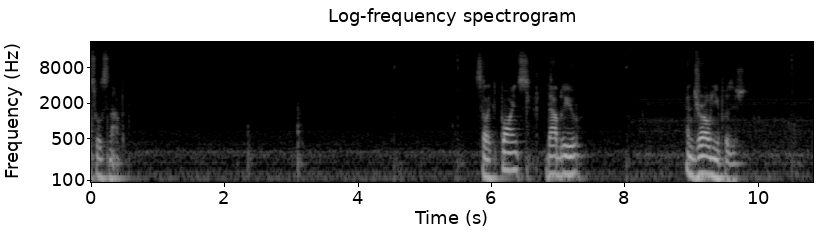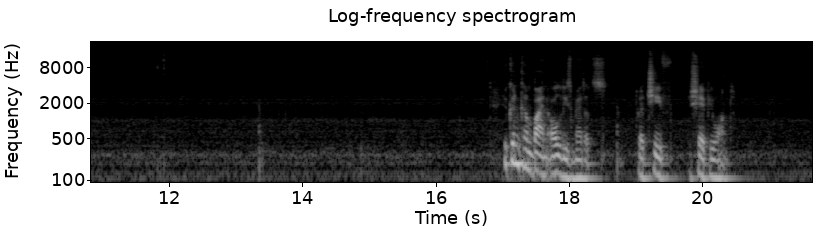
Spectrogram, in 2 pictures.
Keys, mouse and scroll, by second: 5.9-14.7 drag, 21.4 click.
